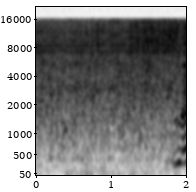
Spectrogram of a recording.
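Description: Steady rush of running water from a waterfall, an even hiss with no rhythm. A voice begins near the end.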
